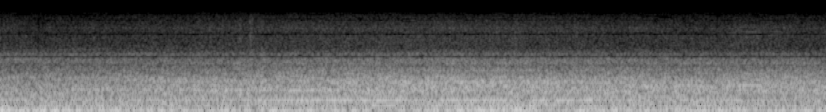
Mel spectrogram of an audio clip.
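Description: A truck engine rumbles close by as the truck passes.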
